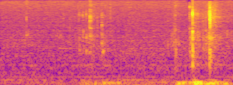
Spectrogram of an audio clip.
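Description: Typing on a computer keyboard while coding a web project, a quiet run of soft key clicks that builds to a slightly louder cluster of strokes near the end, close and with no voice.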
